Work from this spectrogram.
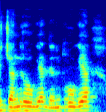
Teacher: नाक से अधिक और मुख से कम वायु निकलती है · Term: अनुस्वार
